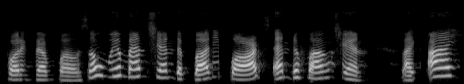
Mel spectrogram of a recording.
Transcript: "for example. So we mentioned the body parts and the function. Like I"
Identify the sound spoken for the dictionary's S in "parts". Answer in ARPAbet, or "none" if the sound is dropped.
S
